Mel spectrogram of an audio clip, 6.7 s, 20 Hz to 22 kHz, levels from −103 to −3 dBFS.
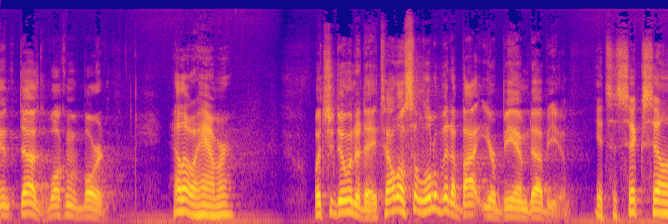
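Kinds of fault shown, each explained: Drift correction step: From 4.07 s to 4.89 s the speech suddenly runs about 6.3% fast. Its pitch rises by 106 cents, roughly a semitone, for that stretch. Then both speed and pitch snap back to where they were. The likely cause is clock-matching software. It would have stepped the playback rate up once to drain a buffer that had filled as two clocks drifted apart. Speed and pitch move together because it changes the rate rather than shifting pitch alone.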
